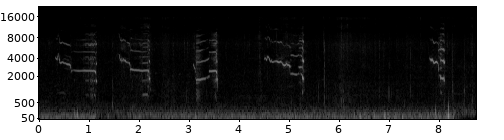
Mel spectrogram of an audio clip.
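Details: Hawk-eagle in hunting training, calling in shrill whistled bursts, each a quick string of notes falling in pitch, with five bursts over about eight seconds against steady low outdoor noise.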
